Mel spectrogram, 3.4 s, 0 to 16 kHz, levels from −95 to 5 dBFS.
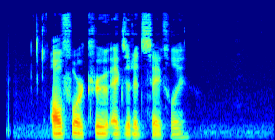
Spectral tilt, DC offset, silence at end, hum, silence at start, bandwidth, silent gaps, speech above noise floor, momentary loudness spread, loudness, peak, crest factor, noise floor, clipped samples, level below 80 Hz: -5.5 dB/octave; under 0.1%; 1.15 s; none; 0.65 s; 11.5 kHz; none; 40 dB; 14 LU; -25 LUFS; -4 dBFS; 24 dB; -64 dBFS; under 0.1%; -54 dBFS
